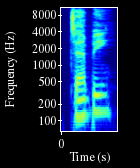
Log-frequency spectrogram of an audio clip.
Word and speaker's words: Tempe: that i would but how do you pronounce that as a tempeh am i pronouncing it wrong can you tell i've never been to the west coast i've like never i've literally never tempe okay other than your brother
